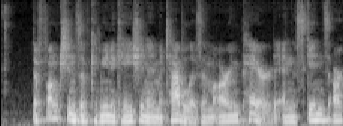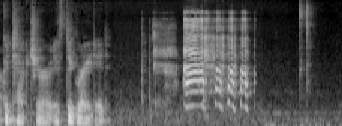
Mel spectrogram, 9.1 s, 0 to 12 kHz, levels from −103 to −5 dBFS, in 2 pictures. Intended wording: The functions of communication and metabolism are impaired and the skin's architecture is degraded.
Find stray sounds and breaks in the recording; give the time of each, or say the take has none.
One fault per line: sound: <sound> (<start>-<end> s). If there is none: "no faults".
sound: laugh (6.5-8.0 s)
